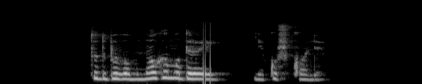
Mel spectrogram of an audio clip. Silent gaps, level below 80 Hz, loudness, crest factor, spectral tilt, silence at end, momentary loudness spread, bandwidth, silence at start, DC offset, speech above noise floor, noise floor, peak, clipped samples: 2.37-2.53 s; -68 dBFS; -25 LUFS; 18 dB; -5.5 dB/octave; 1 s; 19 LU; 7 kHz; 0.9 s; under 0.1%; over 65 dB; under -90 dBFS; -10 dBFS; under 0.1%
